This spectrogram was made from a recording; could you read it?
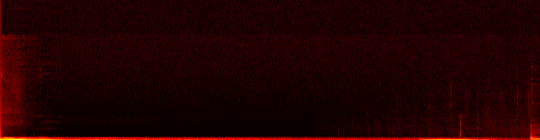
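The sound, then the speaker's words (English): Two deep whale calls, each a low moan sweeping downward in pitch, one at the start and another near the end, separated by a stretch of low rumbling background noise. “So if you hear these recordings, they're like, and we can barely not register the end of it.”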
